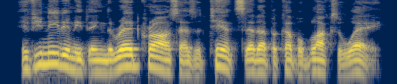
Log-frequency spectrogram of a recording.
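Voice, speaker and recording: This is a put-on character voice, husky and in a Southern US accent. It moves at a fairly quick pace with lively intonation. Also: man, medium pitch for a man. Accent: Southern American drawl. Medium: read story. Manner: courteous.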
